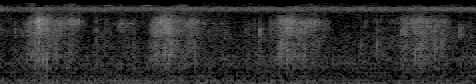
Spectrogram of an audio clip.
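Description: Footsteps crunching on a gravel path, about two steps a second, over a low steady rumble.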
